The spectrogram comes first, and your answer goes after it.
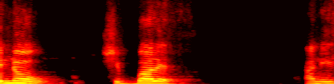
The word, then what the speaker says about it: Shibboleth: Say the word Shibboleth. No, because they know that the Ephraimites them can't pronounce the word right. They say Sibboleth.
